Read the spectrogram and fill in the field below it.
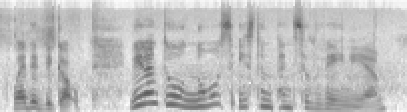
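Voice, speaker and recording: At a fairly slow pace, a woman with a Ukrainian accent speaks in a fairly high pitch with a dark, mellow tone. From Ukraine. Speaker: gardening YouTuber. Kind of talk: casual chat. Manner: halting.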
